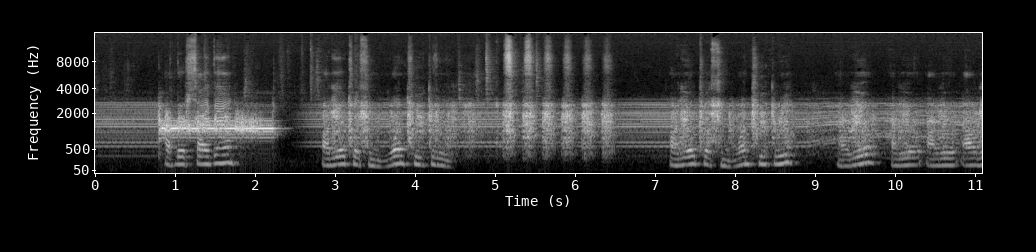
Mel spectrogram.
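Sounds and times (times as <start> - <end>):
steady radio hiss: 0.0 - 11.0
thin steady whine: 0.0 - 11.0
short hissy radio pulses: 5.0 - 6.6.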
